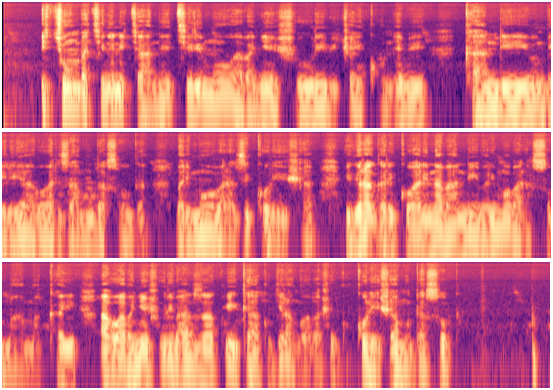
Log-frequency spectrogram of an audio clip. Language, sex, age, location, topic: Kinyarwanda, female, 25-35, Nyagatare, education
